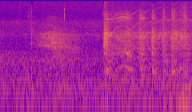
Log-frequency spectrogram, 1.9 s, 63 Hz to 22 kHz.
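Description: A 2015 Jeep Renegade with a 2.4 liter, 180 horsepower four-cylinder MultiAir Tiger Shark engine cranks after a soft beep and catches, settling into a steady idle that stays near and moderately loud.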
